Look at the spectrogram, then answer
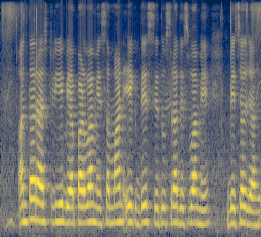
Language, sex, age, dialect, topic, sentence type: Magahi, female, 36-40, Western, banking, statement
